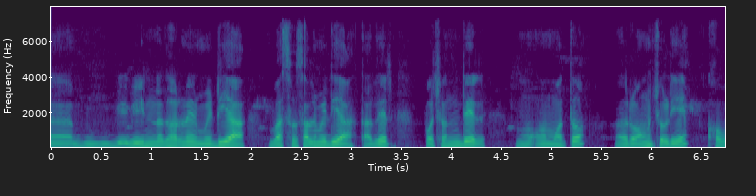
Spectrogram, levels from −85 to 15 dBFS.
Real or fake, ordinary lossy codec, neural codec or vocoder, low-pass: real; none; none; 7.2 kHz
